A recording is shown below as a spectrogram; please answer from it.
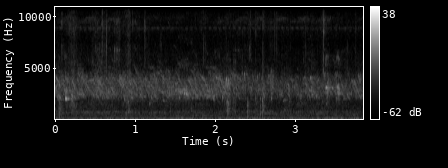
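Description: A large flock of about 5,000 chickens kept across two poultry farms makes a faint, steady murmur of clucking and chatter that continues without a break.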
